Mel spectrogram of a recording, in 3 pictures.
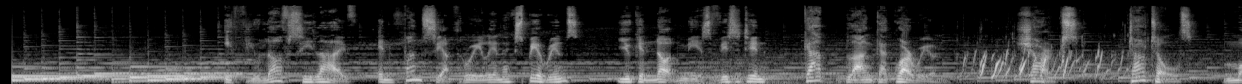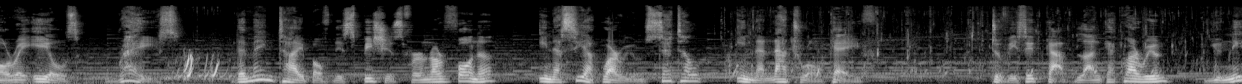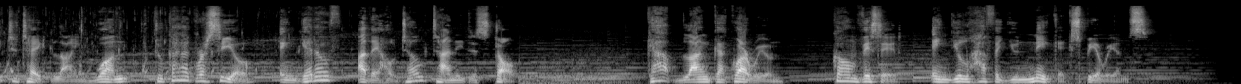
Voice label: Spanish EU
